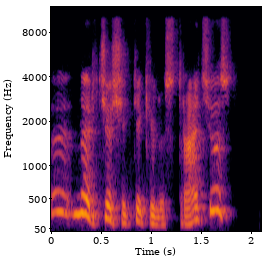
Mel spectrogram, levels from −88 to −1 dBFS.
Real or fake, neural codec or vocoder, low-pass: real; none; 9.9 kHz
